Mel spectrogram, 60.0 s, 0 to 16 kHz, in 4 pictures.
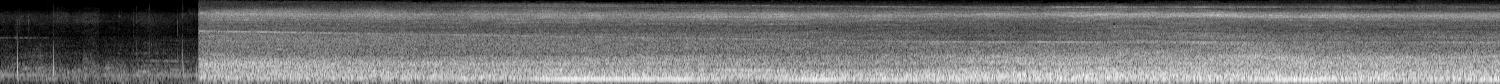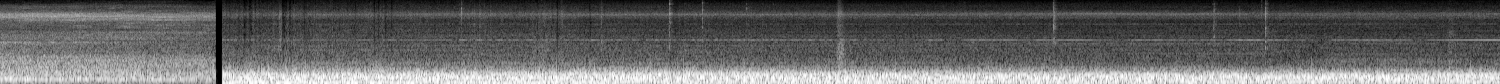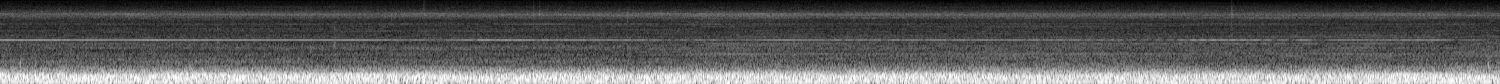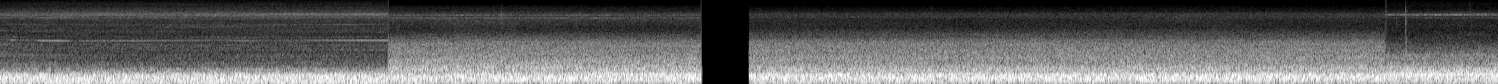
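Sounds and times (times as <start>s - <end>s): jet engine whine: 0.0s - 59.9s
jet engines rumbling at takeoff: 1.3s - 59.9s.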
